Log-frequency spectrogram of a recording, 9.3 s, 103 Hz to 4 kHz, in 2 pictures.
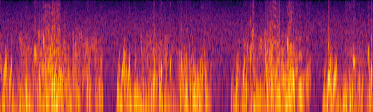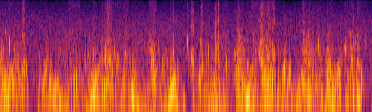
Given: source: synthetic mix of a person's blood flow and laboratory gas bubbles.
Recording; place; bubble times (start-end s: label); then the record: Doppler ultrasound of blood flow; precordium
0.22-1.30 s: bubbles
1.65-2.45 s: bubbles
2.50-2.66 s: bubbles
3.02-3.89 s: bubbles
4.30-5.10 s: bubbles
5.51-5.66 s: bubbles
5.78-5.85 s: bubbles
5.90-6.30 s: bubbles
6.33-6.38 s: bubbles
6.50-6.65 s: bubbles
6.96-7.10 s: bubbles
7.14-7.52 s: bubbles
7.57-7.73 s: bubbles
7.78-8.18 s: bubbles
8.41-8.86 s: bubbles
8.95-9.25 s: bubbles
From the record:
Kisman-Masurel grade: 444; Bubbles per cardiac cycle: continuous sound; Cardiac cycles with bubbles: 100%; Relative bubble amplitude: maximal (0.775 to 0.999); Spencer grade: 4 (maximum detectable bubble signal sounding continuously throughout systole and diastole of every cardiac period, and overriding the amplitude of the normal cardiac signals); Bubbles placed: only in the low amplitude regions of the cardiac cycle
